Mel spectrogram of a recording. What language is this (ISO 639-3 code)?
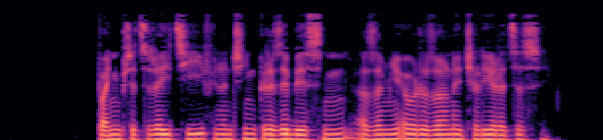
ces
